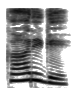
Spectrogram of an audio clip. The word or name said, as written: ಕರಿಕೆ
